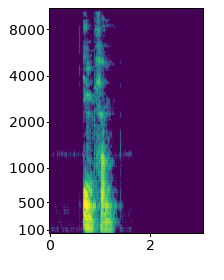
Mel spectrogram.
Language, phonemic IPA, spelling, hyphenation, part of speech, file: Dutch, /ˈɔm.ɣɑŋ/, omgang, om‧gang, noun, Nl-omgang.ogg
- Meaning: 1. contact, interaction, intercourse 2. contact, relationship, association (family, sexual etc...) 3. a procession (march) 4. gallery around a tower 5. rotation, revolution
